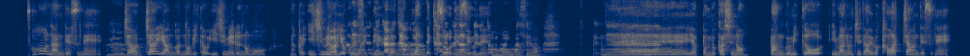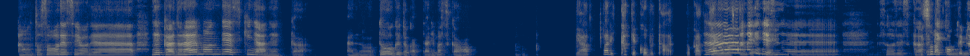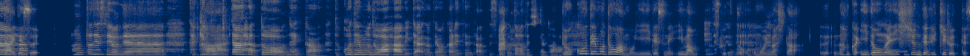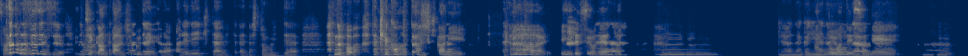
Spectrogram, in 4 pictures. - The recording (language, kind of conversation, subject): Japanese, podcast, 子どもの頃に夢中になったテレビ番組は何ですか？
- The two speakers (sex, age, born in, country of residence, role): female, 45-49, Japan, Japan, guest; female, 50-54, Japan, Japan, host
- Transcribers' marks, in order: laughing while speaking: "いじめは"; distorted speech; drawn out: "ええ"; static; other background noise; "タケコプター" said as "タケコブター"; laughing while speaking: "いいですね"; laughing while speaking: "あのタケコプターで行きたい"; laugh; laugh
